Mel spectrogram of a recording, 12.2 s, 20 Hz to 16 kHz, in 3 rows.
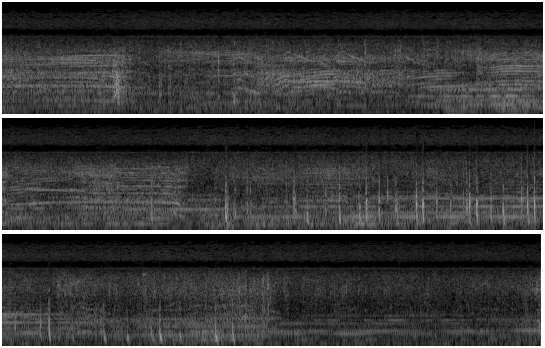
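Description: Cattle low and moo repeatedly in a 1951 Western film scene, several drawn-out calls at middle distance layered over a busy soundtrack with faint clopping.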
